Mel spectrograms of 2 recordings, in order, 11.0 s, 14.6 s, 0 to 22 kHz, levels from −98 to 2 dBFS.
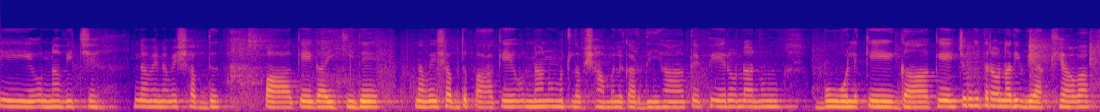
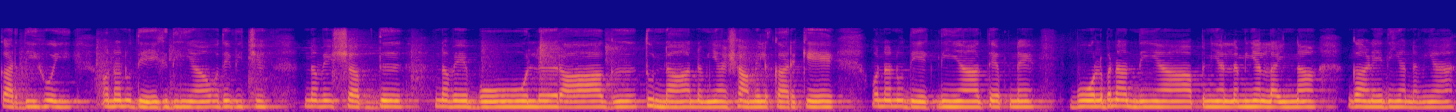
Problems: none marked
